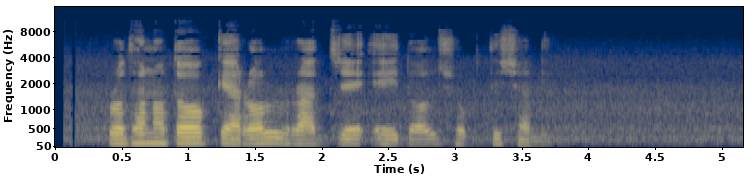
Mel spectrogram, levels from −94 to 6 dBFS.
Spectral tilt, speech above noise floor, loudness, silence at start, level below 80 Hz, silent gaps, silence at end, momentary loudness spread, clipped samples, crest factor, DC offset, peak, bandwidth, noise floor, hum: -5 dB/octave; 26 dB; -24 LUFS; 0.4 s; -68 dBFS; none; 0.15 s; 15 LU; under 0.1%; 22 dB; under 0.1%; -4 dBFS; 8.8 kHz; -49 dBFS; none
